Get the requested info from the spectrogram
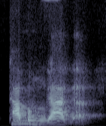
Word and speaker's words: Tabungaga: You know, so it is written in a different way, but I want to go for the original pronunciation, and that's specified in the article, that the original pronunciation in the Wanamara language is Tabungaga.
